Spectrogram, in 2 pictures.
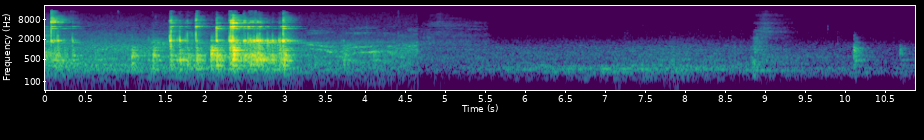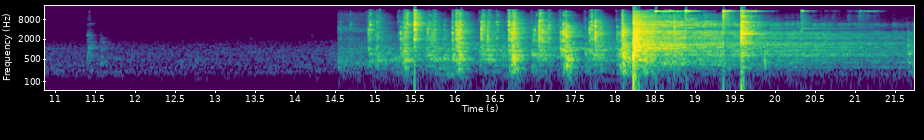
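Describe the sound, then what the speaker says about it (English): Metallic clinks and sharp knocks from pressing 80mm wheel studs into the front hub of a 1969 Porsche 911T: a burst of clatter, a long quiet stretch with scattered ticks, then a dense run of loud ringing impacts, close up. "time to press in these 80mm wheel studs"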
